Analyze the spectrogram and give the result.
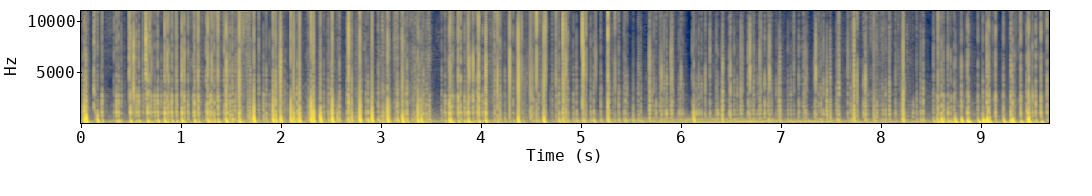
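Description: Long acrylic nails on both hands quickly tap and scratch across the textured back of a smartphone in a pink faux-leather croc-textured case, held in a tripod mount. The result is a dense run of short, dry clicks and scratchy rustles, mostly low and mid-toned with little brightness. A faint steady low hum sits underneath in the middle.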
